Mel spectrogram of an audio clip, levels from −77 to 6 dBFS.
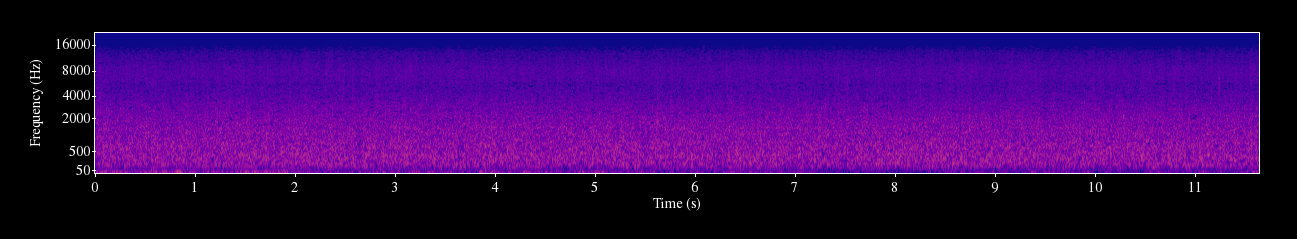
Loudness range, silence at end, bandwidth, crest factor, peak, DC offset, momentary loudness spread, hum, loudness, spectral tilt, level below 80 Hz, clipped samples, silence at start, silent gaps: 0 LU; 0 s; 16 kHz; 16 dB; -24 dBFS; under 0.1%; 1 LU; none; -38 LUFS; -2.5 dB/octave; -60 dBFS; under 0.1%; 0 s; none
